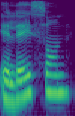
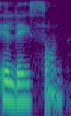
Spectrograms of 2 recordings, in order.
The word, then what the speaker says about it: eleison: The e i combination is pronounced as a single vowel with a diphthong.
